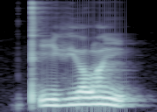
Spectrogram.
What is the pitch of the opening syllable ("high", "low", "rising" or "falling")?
low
